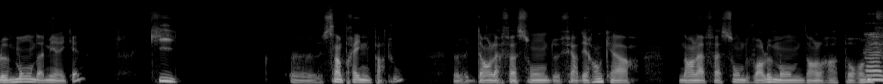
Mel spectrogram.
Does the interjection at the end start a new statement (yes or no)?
yes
